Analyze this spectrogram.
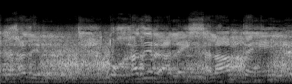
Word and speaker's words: خضر: کا نام تھا خضر, جس کو ہم خضر کہتے ہیں, اس کا صحیح تلفظ ہے خضر.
